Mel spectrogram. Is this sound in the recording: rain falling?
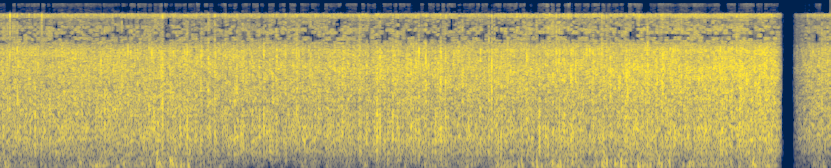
yes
